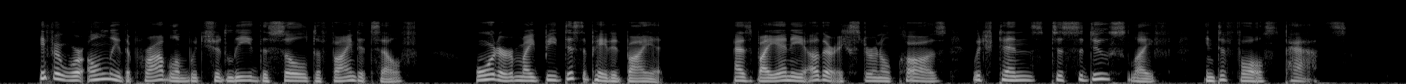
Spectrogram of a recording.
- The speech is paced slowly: No, average, 145 wpm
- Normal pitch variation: Yes, average, 4.2 semitones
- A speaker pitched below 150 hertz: No, medium, 170 Hz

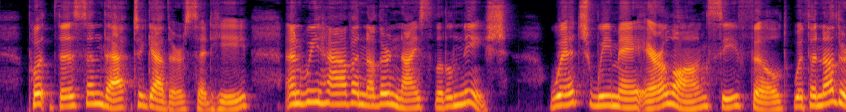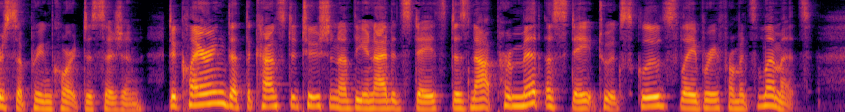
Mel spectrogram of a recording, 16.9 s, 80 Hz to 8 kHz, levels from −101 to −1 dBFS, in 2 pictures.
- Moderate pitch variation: No, wide, 5.7 semitones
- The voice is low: No, medium, 185 Hz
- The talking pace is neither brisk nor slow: Yes, average, 160 wpm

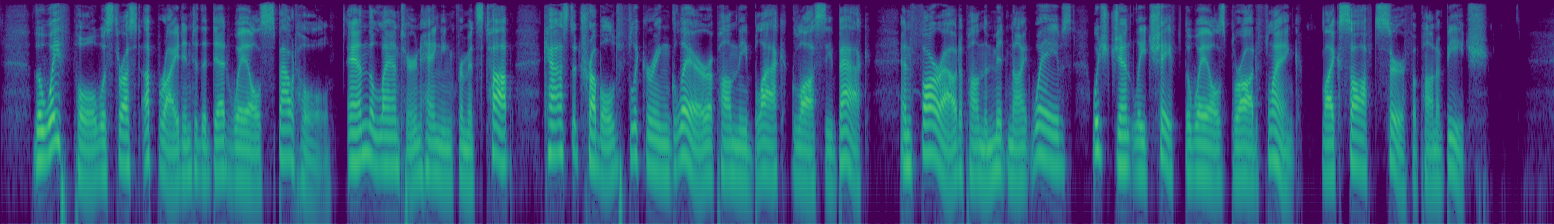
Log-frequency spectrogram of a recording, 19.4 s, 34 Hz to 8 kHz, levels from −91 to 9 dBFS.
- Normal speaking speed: Yes, average, 150 wpm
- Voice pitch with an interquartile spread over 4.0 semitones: Yes, average, 5.1 semitones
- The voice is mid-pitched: No, low, 125 Hz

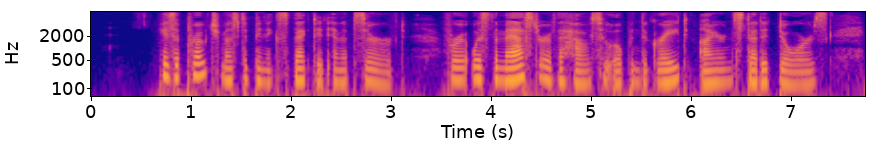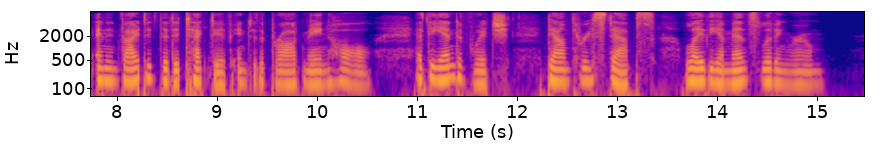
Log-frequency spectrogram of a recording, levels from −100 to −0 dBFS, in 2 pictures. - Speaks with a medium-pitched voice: Yes, medium, 150 Hz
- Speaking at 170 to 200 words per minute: Yes, average, 175 wpm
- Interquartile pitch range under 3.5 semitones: Yes, average, 2.8 semitones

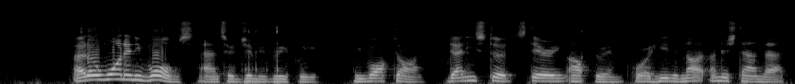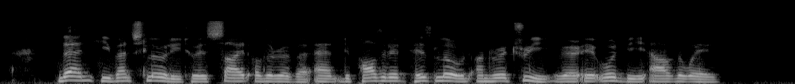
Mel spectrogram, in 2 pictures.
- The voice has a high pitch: No, medium, 140 Hz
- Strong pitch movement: No, average, 3.2 semitones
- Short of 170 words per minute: No, average, 175 wpm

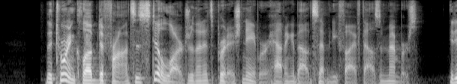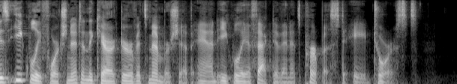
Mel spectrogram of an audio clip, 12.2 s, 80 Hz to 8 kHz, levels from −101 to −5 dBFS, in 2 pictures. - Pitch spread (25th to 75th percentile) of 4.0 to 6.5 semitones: Yes, average, 4.5 semitones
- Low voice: Yes, low, 100 Hz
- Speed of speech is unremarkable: Yes, average, 170 wpm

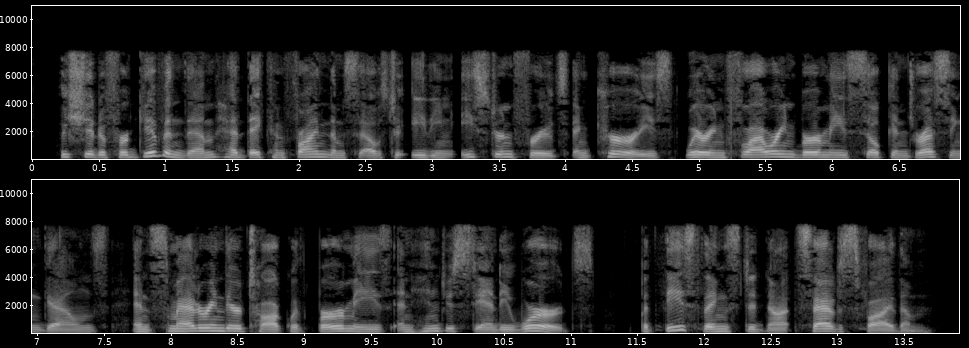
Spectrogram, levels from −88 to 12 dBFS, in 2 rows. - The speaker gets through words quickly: No, average, 160 wpm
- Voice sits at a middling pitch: Yes, medium, 165 Hz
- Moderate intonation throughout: Yes, average, 4.1 semitones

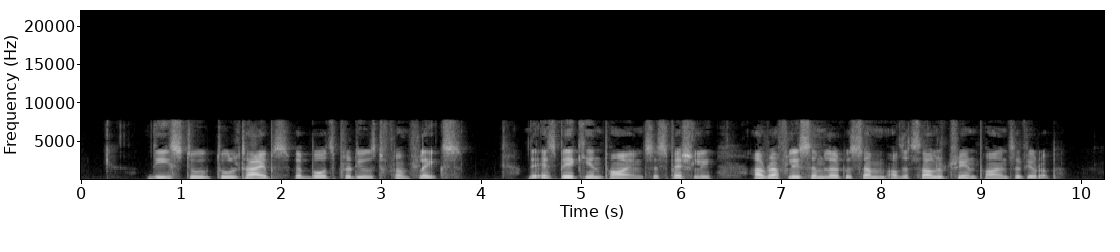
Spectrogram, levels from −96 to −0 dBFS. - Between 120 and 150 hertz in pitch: No, low, 110 Hz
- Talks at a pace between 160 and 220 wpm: No, average, 140 wpm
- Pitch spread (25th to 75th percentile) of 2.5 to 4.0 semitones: Yes, average, 3.2 semitones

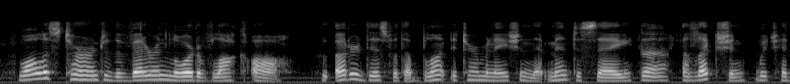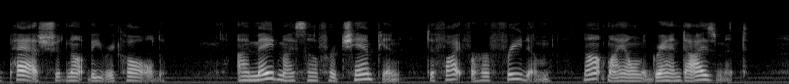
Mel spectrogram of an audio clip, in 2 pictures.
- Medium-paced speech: Yes, average, 165 wpm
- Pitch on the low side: No, medium, 185 Hz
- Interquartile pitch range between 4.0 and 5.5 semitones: No, average, 3.3 semitones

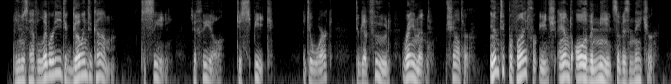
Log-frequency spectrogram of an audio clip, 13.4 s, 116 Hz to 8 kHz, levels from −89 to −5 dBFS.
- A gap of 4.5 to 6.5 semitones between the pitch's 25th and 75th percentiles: Yes, average, 4.9 semitones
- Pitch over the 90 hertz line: Yes, medium, 140 Hz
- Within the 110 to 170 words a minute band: Yes, average, 160 wpm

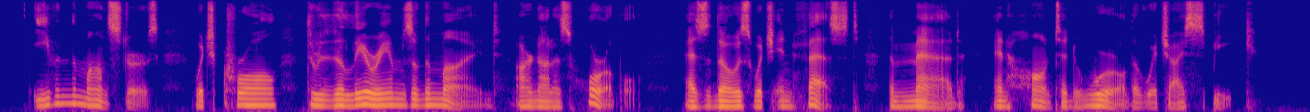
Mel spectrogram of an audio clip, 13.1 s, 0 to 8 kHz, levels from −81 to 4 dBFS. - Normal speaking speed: No, slow, 130 wpm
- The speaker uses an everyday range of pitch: Yes, average, 3.6 semitones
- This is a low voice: Yes, low, 105 Hz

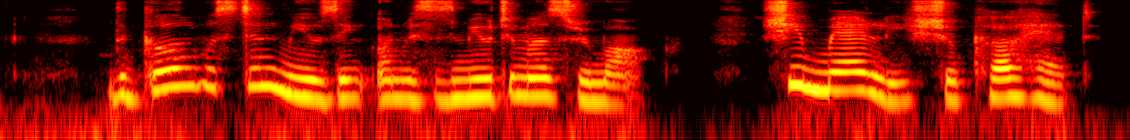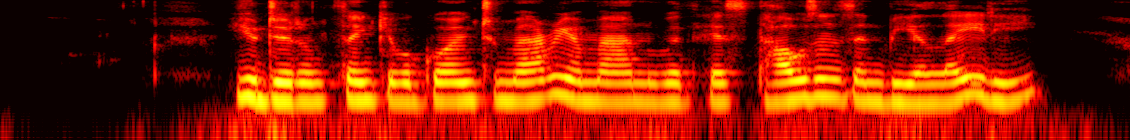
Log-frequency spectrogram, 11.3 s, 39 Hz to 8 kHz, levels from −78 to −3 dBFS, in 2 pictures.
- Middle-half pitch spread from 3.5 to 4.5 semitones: No, average, 3.1 semitones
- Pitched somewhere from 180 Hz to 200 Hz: Yes, medium, 185 Hz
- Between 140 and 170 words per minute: Yes, average, 165 wpm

